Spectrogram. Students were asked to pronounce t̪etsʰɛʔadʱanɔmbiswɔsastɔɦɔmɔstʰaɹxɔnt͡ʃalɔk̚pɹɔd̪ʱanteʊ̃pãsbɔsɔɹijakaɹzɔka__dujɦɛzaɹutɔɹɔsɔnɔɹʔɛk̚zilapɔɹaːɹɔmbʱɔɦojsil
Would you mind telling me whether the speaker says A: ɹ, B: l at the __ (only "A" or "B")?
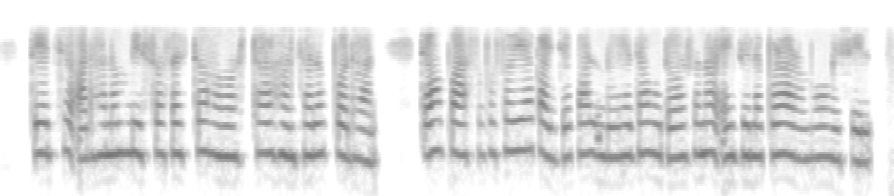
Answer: B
